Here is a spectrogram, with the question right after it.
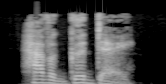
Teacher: the D at the end of good is often very light, almost swallowed, especially before another consonant like day.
